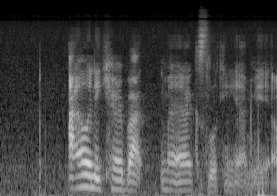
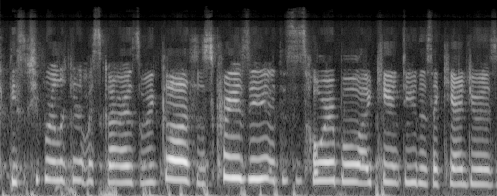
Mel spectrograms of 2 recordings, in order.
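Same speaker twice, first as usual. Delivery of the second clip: high, rushing panic, rising alarm; freaking out in her head; panicked inner voice; 10 semitones higher, 5 dB louder than usual. Retold or imitated. To herself in the mirror, high-pitched panic. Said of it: "And I'm freaking out".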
